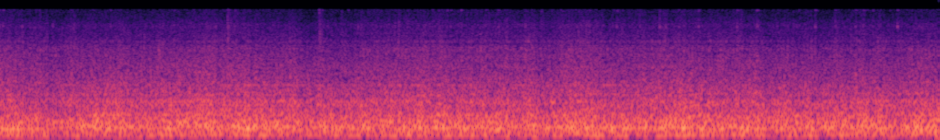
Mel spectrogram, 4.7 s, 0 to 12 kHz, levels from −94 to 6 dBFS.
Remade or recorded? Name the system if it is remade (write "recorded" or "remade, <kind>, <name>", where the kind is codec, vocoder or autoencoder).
recorded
